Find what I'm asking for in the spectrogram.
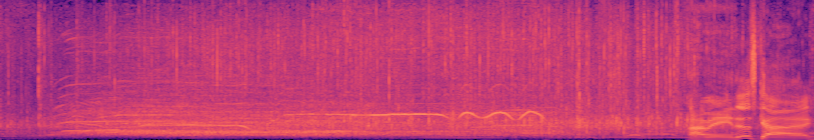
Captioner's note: cheers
